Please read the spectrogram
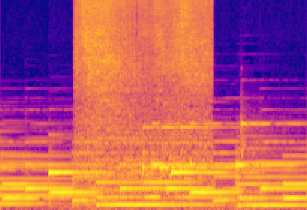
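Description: Background music of sustained notes. From about a second in, quinoa-flour batter hisses as it sizzles on the hot pan for nearly two seconds, and the hiss then cuts off suddenly.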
